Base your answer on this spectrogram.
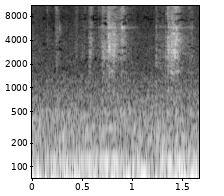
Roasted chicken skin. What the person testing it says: you can hear how crispy it is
